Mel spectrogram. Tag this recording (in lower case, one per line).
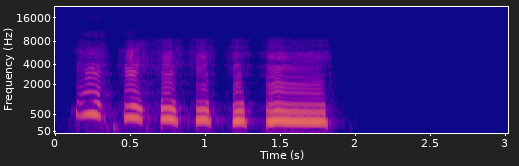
laughter
human voice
